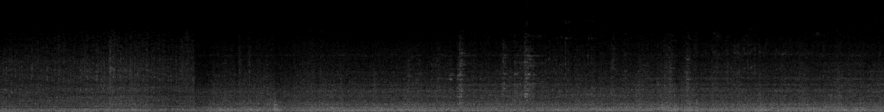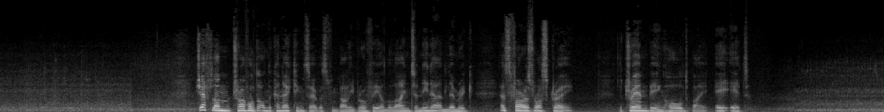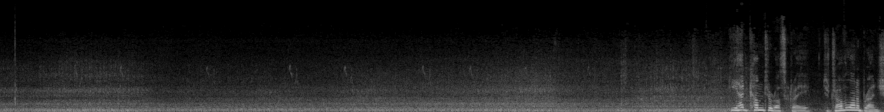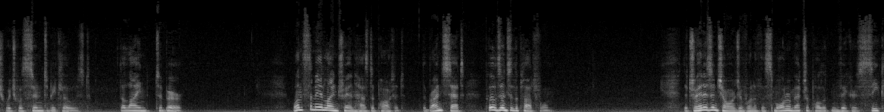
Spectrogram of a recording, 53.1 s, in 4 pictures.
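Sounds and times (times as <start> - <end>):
wheels clicking over rail joints: 0.0 - 15.6
train rumbling: 0.0 - 15.8, 24.9 - 38.9.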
